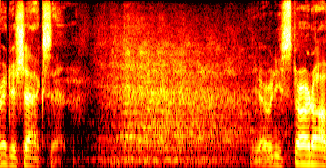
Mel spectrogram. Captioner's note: audience laughing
